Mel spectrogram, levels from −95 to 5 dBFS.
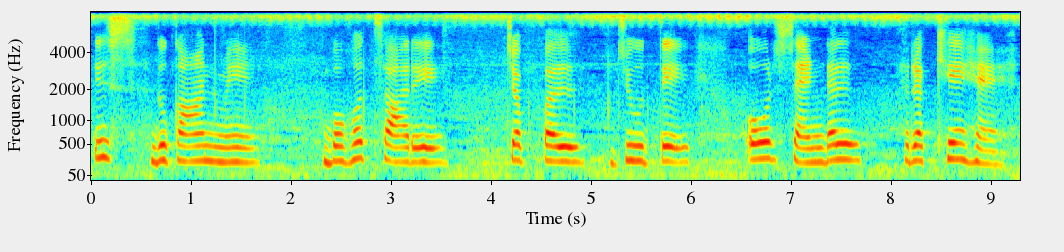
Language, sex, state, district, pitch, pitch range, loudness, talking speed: Hindi, female, Haryana, Rohtak, 235 Hz, 220-250 Hz, -15 LUFS, 70 wpm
